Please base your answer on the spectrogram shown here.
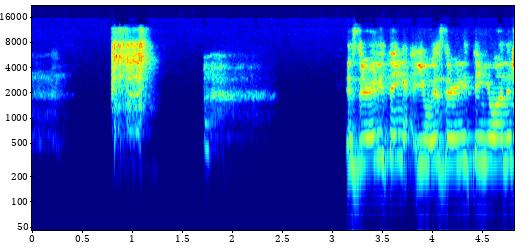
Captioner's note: camera shutter clicking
